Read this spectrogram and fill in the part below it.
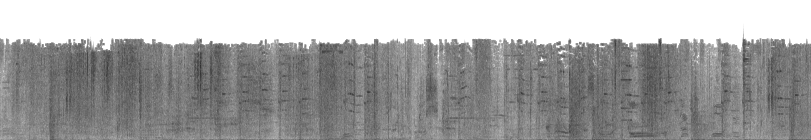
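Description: Blasts and impacts boom and crackle.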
